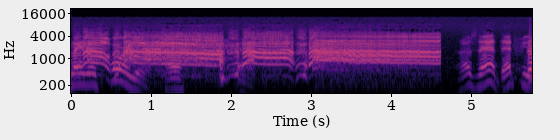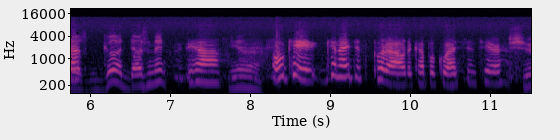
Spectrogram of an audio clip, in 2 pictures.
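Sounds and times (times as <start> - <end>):
speech: 0.0 - 3.3, 4.9 - 11.5
person giving a primal scream: 0.1 - 4.6.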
